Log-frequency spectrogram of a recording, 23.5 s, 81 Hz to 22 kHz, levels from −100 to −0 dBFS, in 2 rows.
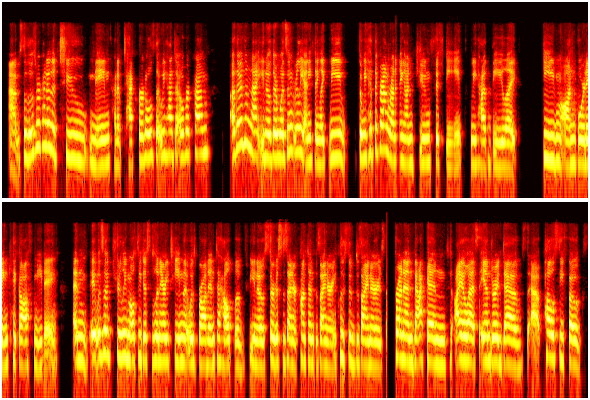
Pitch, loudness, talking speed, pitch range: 230 Hz, -17 LUFS, 200 wpm, 210-255 Hz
